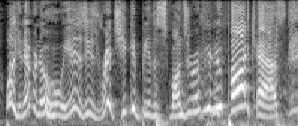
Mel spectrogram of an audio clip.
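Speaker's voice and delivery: high, loud, insistent imitation; excited urging friend. Friend urging host to consider rich man, excited imitation. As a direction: pitch it like a pushy excited friend.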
